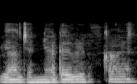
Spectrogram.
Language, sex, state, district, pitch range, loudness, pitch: Hindi, male, Uttar Pradesh, Jyotiba Phule Nagar, 115-120 Hz, -17 LUFS, 115 Hz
